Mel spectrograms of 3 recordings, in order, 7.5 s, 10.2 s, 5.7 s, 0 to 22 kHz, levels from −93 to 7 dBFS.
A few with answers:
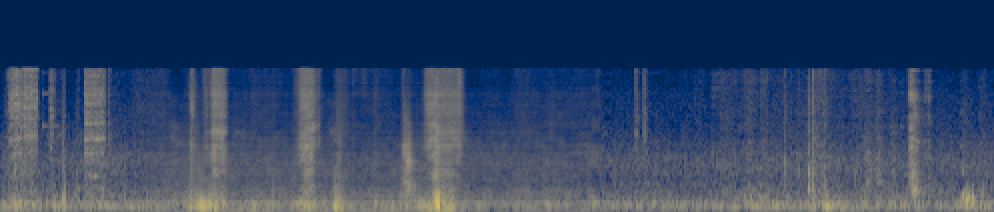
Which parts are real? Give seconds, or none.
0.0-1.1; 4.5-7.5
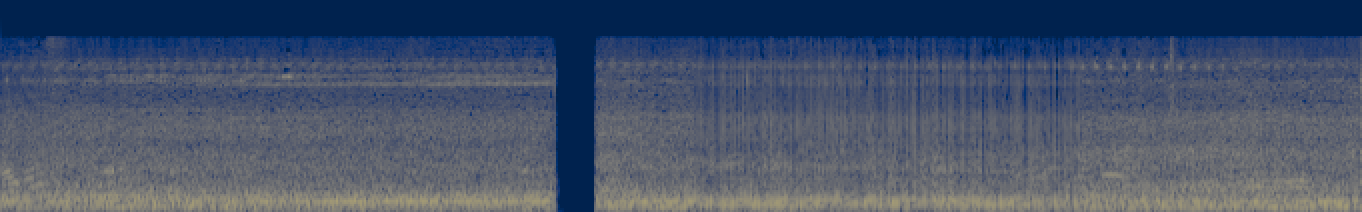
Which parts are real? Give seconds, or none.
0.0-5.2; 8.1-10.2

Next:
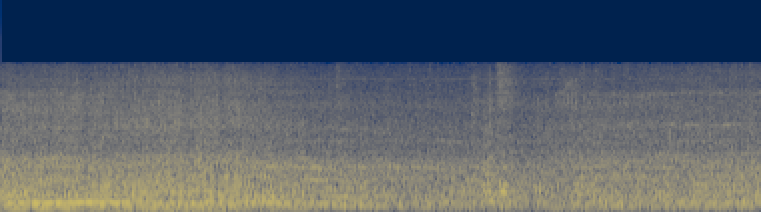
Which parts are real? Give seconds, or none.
0.0-0.6; 1.8-5.7

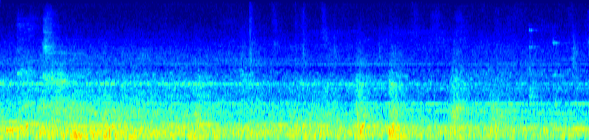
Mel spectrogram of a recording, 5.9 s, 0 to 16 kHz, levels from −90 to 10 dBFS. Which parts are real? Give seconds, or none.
none

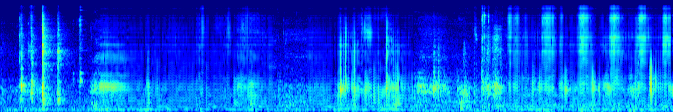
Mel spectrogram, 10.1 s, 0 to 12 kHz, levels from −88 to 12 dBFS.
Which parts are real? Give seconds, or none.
0.0-1.5; 4.1-4.6; 6.2-7.6

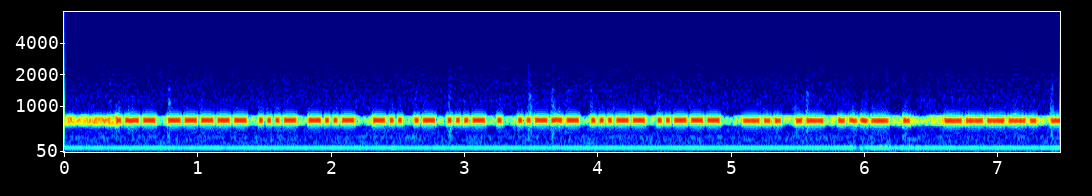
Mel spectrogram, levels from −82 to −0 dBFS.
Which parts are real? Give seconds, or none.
0.0-5.9; 6.4-7.5

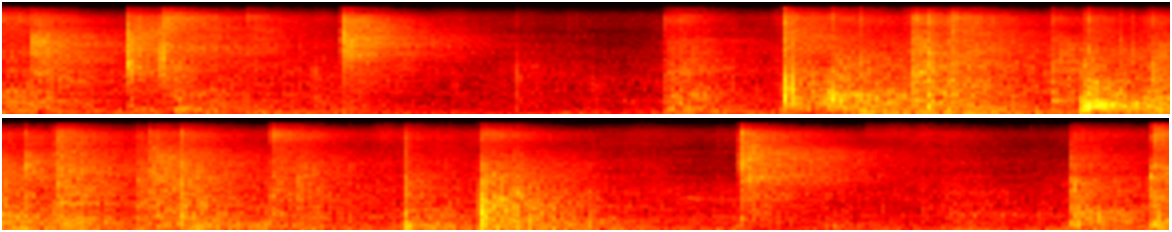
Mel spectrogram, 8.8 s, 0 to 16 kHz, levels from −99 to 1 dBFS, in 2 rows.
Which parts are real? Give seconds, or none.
3.1-6.6; 7.2-8.8

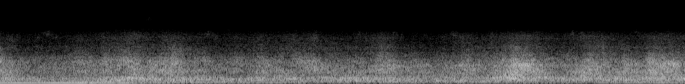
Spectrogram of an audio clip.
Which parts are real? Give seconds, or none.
0.0-0.8; 4.9-6.9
